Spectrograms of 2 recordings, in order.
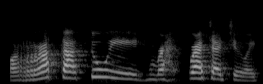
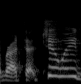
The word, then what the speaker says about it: ratatouille: We are going to make some ratatouille. You don't have to roll your R's.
